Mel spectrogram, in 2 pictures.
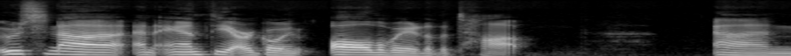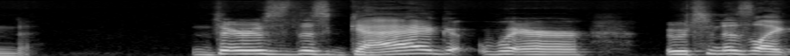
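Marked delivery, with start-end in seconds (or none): none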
